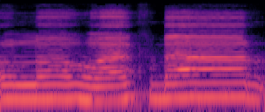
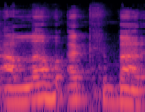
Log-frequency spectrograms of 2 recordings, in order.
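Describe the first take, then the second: First: The final vowel in Akbar is drawn out long. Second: The final vowel in Akbar is short. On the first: Allah is the biggest drum. The speaker calls it wrong. "এই যে বাতে টান দিয়ে ফেলে এক আলি তিন আলিফের টান মতো" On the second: Allah is the greatest. The speaker calls it right. "এই আকবারে কোনো টান নাই"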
